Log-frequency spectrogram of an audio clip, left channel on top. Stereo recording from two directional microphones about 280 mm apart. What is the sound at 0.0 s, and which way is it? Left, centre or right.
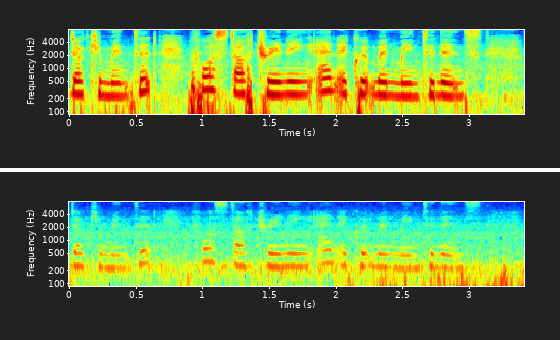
A woman's voice, left.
